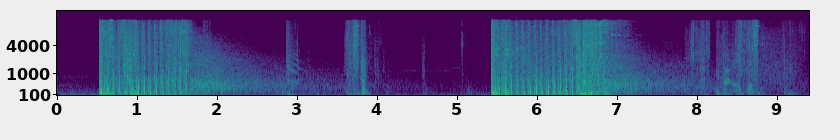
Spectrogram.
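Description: Video game gunfire, two long rapid automatic bursts of close, loud shots with short single shots between them, voice talking in the background.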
